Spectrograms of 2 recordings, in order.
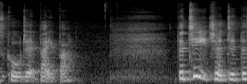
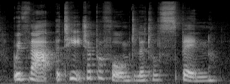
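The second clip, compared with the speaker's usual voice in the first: plain reading voice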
